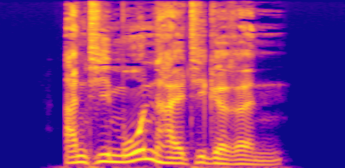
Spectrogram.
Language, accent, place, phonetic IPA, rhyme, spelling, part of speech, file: German, Germany, Berlin, [antiˈmoːnˌhaltɪɡəʁən], -oːnhaltɪɡəʁən, antimonhaltigeren, adjective, De-antimonhaltigeren.ogg
- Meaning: inflection of antimonhaltig: 1. strong genitive masculine/neuter singular comparative degree 2. weak/mixed genitive/dative all-gender singular comparative degree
